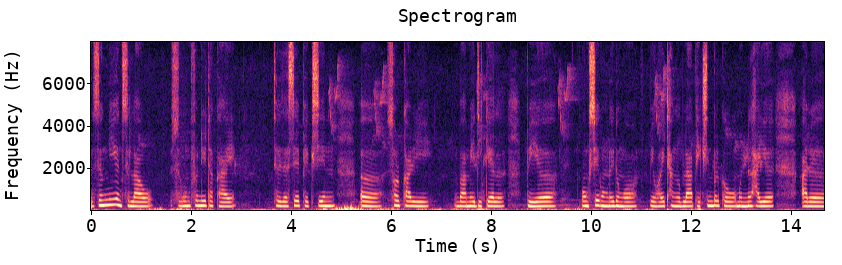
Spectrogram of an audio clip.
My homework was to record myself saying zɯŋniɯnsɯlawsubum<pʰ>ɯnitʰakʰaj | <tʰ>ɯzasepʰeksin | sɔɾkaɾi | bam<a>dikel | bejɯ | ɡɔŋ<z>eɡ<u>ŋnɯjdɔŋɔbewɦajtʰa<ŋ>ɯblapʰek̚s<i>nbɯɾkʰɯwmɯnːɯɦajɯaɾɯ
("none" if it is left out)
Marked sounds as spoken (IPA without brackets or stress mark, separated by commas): pʰ, tʰ, e, s, ɔ, ŋ, i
